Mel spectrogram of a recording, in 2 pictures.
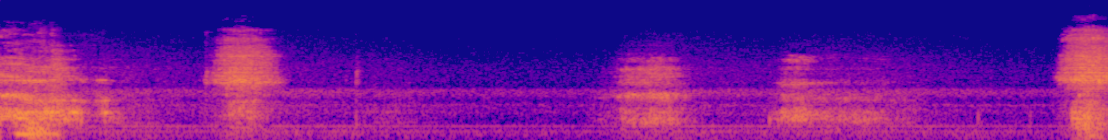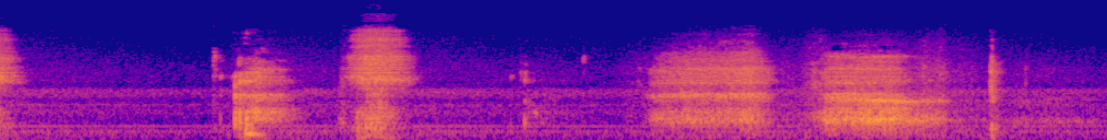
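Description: A series of forceful, explosive sneezes, some with sharp in-breaths between them, during a cold.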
